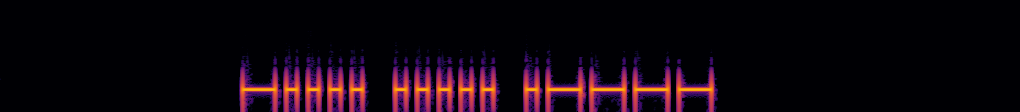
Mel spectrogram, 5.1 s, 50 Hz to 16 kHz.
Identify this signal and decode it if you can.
Morse code, heard as a keyed tone, about 22 wpm, 700 Hz. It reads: 651
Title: Numbers - 3-Digit 22wpm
